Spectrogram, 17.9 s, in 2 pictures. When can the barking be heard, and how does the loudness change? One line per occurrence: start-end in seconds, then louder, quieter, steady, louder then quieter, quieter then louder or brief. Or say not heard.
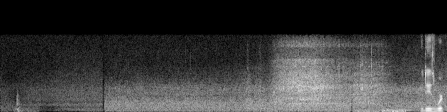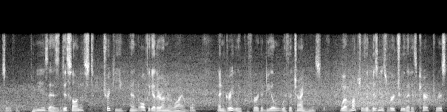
not heard.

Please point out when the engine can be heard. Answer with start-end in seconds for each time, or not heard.
5.4-7.8.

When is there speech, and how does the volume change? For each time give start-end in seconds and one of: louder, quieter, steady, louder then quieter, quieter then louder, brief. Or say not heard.
8.4-17.8 steady.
